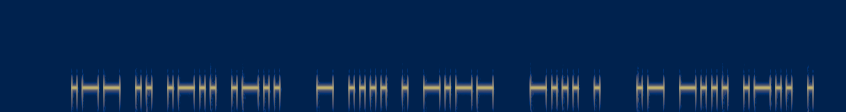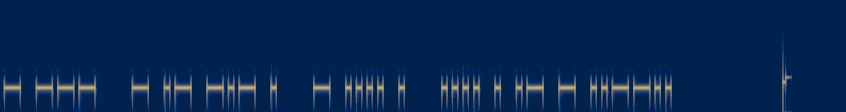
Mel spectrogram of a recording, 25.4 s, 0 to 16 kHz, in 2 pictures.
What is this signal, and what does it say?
Morse code, heard as a keyed tone, about 15 wpm, 700 Hz. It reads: WILL THEY BE ABLE TO TAKE THE HEAT?
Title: Sentences from Top 1000 Words - Review Part 3 - 15wpm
